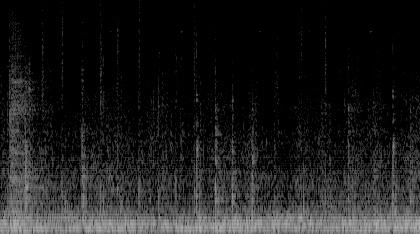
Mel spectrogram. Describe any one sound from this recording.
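Footsteps run quickly across a hard floor and up metal stairs.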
